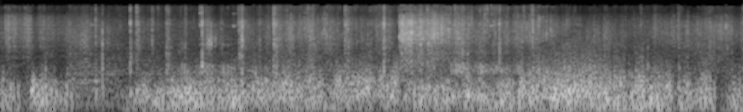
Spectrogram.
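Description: Hoofbeats of a Hackney horse trotting loose over wet, muddy ground, a run of repeated hoof strikes.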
